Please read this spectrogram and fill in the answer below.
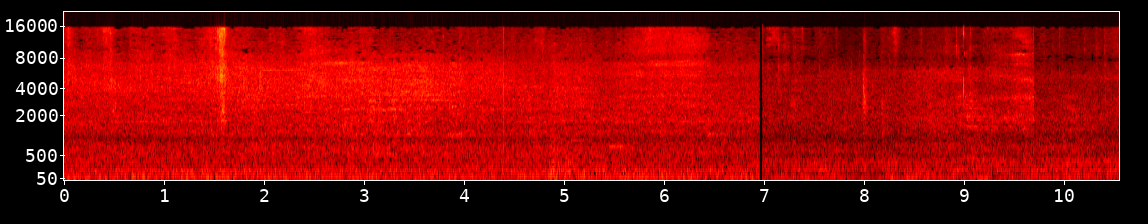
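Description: Steady low rumble of city street background noise, with no distinct events standing out.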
